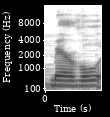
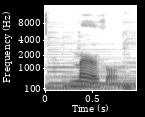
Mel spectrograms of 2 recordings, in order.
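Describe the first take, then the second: First: The name is said with three full syllables. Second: The name is shortened to two syllables.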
